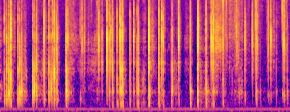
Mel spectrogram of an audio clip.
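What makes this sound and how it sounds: Long black nails tap rapidly on a small Arm & Hammer cardboard baking soda box. It makes a dense run of short, dry, crackly clicks and crinkles with bright edges. A faint steady low hum runs underneath.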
